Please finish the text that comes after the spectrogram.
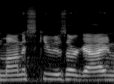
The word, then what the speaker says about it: Montesquieu: and we keep saying montesquieu is our guy and remember we said it's three syllables for mon to skew so there are three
